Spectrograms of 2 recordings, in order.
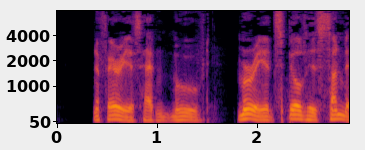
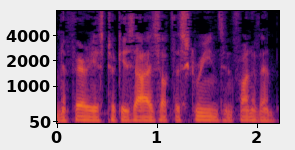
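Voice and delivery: ordinary delivery, nothing marked

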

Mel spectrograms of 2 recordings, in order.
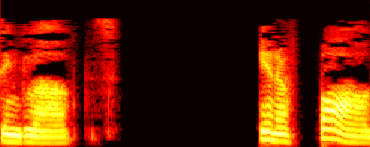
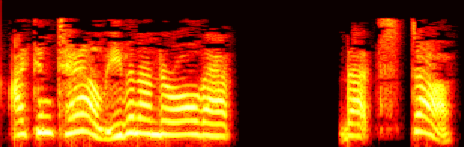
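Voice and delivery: higher, insistent accusation; accusing young woman; 9 semitones higher than usual. Acted. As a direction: press the accusation hard. Susan accuses.

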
